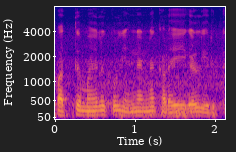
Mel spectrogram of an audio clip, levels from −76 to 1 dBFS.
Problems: constant background noise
